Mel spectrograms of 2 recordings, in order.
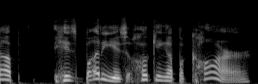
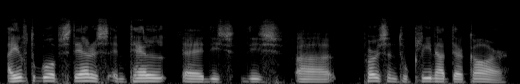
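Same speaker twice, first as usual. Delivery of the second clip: halting Russian repo man; Russian-accented, sinking lower and softer; 3 semitones lower, 4 dB quieter than usual. Acted. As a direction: do the Russian guy hunting for words. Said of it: "I love doing this Russian guy's voice".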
